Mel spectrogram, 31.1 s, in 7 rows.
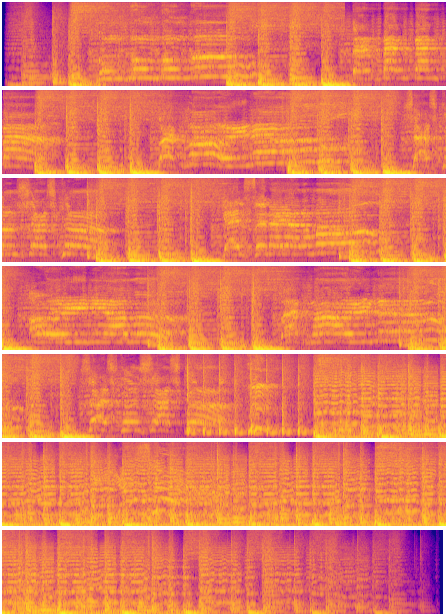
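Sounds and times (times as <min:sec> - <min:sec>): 
groove music: 0:00.0 - 0:11.6, 0:12.2 - 0:20.2, 0:20.8 - 0:30.8.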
